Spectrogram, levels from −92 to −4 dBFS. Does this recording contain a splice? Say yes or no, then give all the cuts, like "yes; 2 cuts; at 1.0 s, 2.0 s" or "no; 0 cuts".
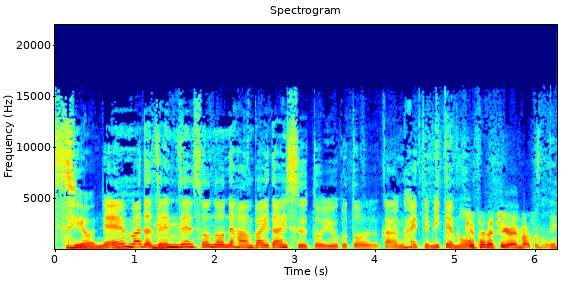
no; 0 cuts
